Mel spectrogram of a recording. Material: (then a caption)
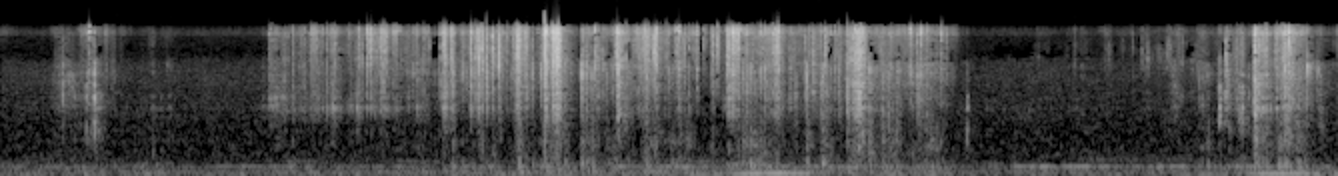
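Soap. A utility knife blade scrapes and chips the scored surface of a solid oval green soap bar held in hand. The scraping comes as dense, bright, crisp rasps and crackles, loudest through the middle of the clip and lighter at the start and end, over a faint low hum.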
